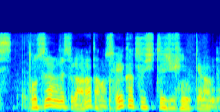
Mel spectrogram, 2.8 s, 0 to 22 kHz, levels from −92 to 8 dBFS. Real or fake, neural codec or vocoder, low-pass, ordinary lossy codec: fake; codec, 16 kHz, 4 kbps, FreqCodec, smaller model; 7.2 kHz; none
